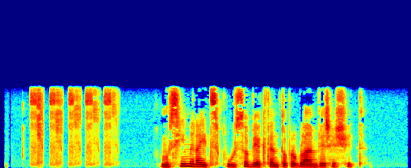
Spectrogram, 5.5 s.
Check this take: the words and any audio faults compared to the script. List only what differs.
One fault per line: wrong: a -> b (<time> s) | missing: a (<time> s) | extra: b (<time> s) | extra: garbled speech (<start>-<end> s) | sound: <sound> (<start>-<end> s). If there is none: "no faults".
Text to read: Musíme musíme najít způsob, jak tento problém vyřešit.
sound: laugh (0.4-1.6 s)
missing: musíme (2.6 s)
